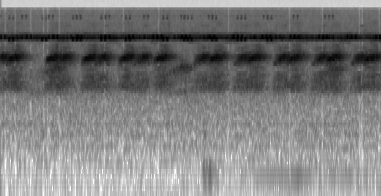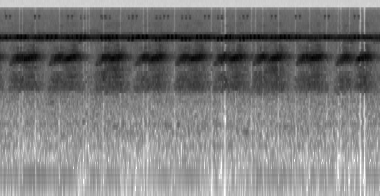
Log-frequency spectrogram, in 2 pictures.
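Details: Florida frogs singing through a moonlit night, with clustered harsh trilled calls in uneven groups, a busy overlapping chorus, and a persistent shrill drone in the background.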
